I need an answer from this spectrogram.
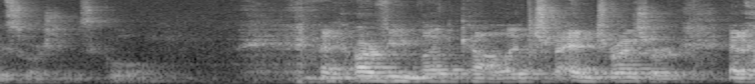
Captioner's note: laughs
